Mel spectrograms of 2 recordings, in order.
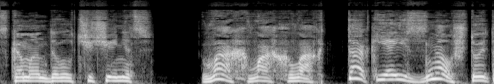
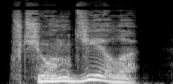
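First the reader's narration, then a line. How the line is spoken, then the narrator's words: Nervous frightened question. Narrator (Russian): нервно спросил серый кардинал, испуганно вжимаясь в землю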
